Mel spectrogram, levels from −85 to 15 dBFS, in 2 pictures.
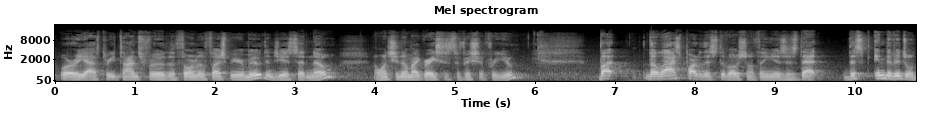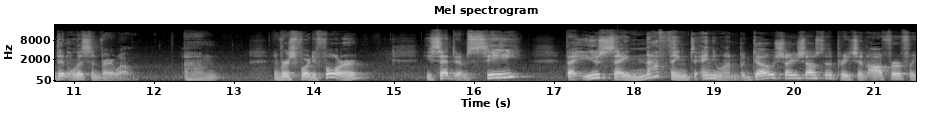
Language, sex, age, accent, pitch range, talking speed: English, male, 50-69, American, 105-130 Hz, 200 wpm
